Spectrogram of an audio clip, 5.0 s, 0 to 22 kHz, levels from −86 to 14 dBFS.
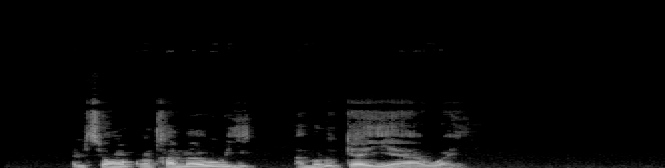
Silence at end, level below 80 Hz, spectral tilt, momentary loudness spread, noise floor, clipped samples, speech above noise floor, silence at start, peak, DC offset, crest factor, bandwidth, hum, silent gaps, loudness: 1.55 s; -60 dBFS; -7.5 dB/octave; 16 LU; -72 dBFS; under 0.1%; 56 dB; 0.55 s; -2 dBFS; under 0.1%; 18 dB; 9.2 kHz; none; none; -17 LUFS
